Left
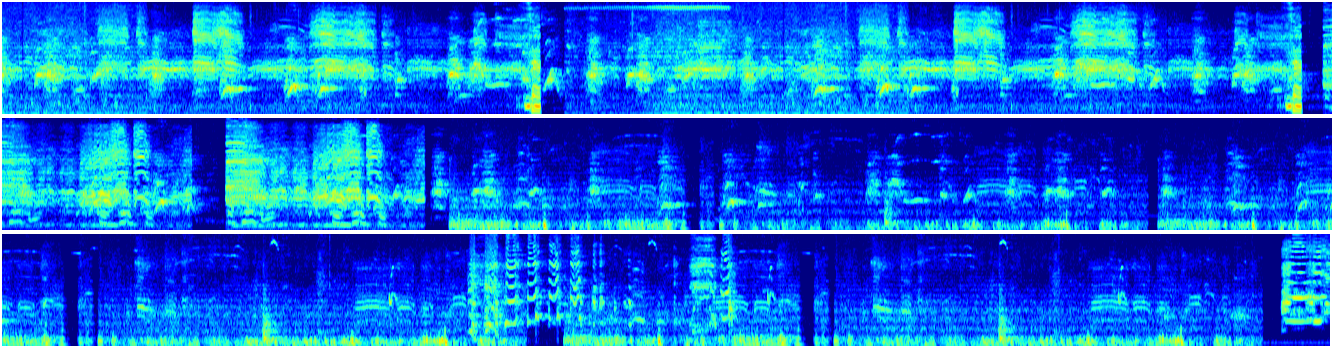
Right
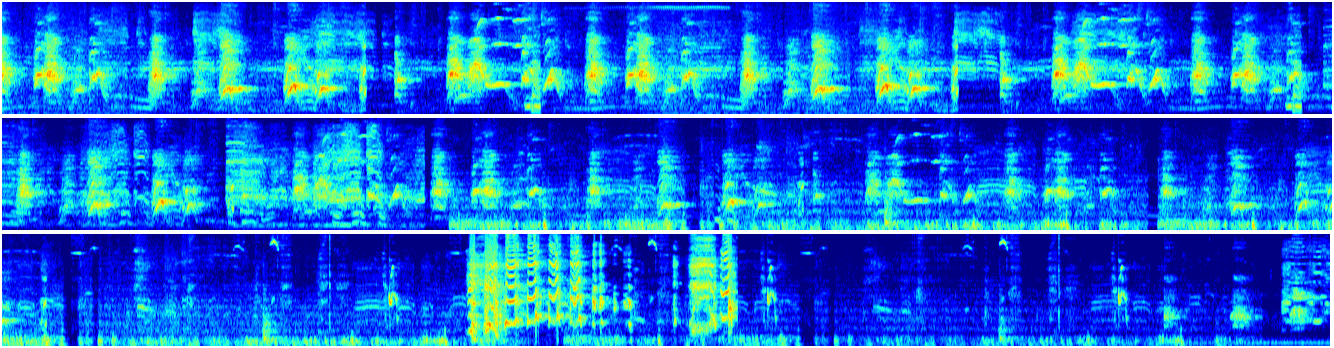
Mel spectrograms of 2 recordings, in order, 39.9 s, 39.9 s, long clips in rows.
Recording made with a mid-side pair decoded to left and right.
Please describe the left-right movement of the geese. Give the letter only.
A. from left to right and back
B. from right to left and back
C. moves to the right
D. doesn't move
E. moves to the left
A.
